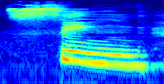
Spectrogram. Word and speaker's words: sing: é o verbo cantar sing e o g é bem fraquinho tá então to sing para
